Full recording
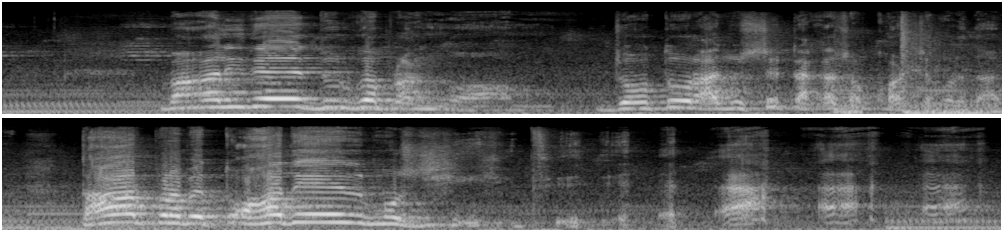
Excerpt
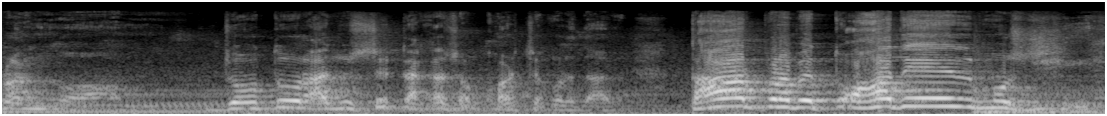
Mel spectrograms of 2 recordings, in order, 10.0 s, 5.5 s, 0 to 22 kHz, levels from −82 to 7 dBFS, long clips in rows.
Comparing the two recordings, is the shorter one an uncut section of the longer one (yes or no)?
yes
